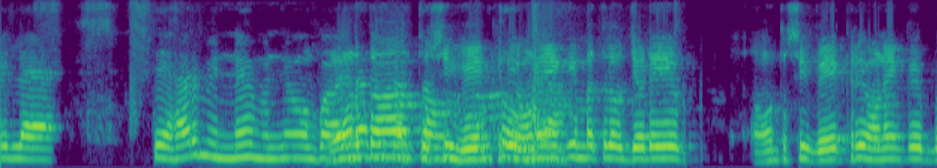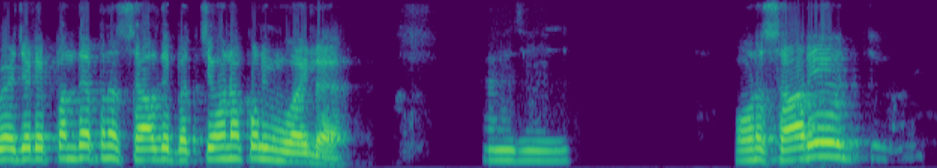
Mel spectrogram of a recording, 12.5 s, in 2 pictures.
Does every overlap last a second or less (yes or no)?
no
